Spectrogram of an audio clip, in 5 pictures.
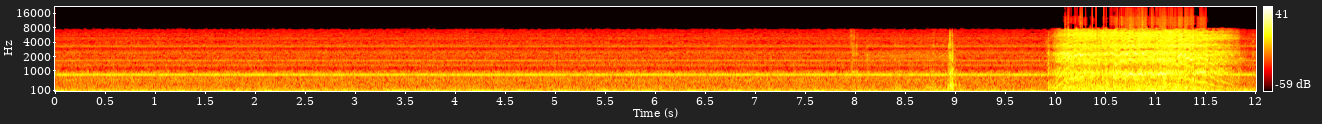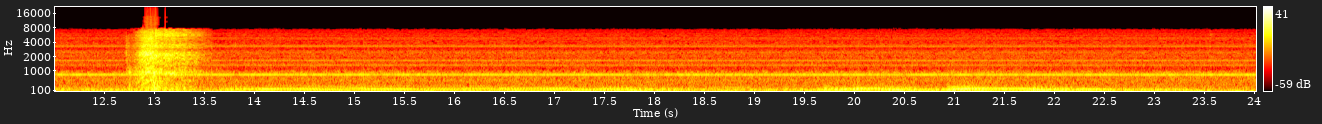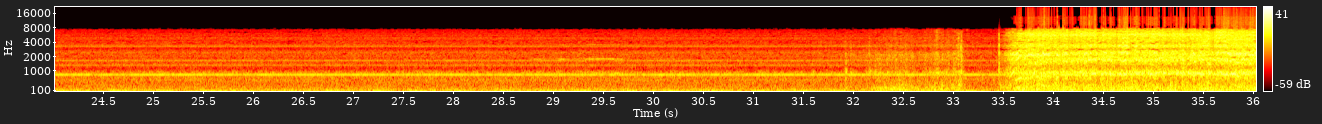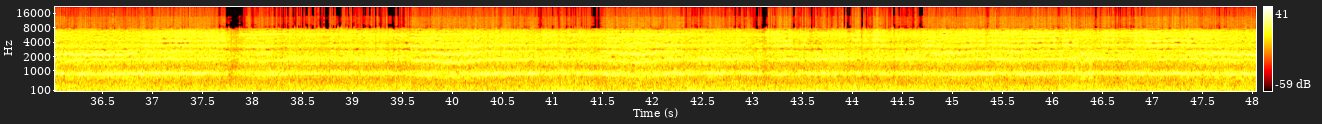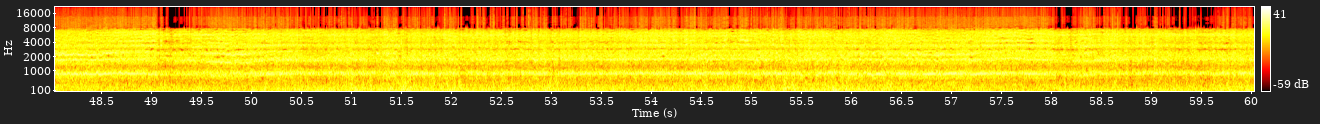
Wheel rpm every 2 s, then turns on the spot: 0, 0, 0, 0, 0, 110, 10, 0, 0, 0, 0, 0, 0, 0, 0, 0, 30, 200, 220, 230, 220, 230, 230, 230, 220, 230, 240, 230, 220, 230.
none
